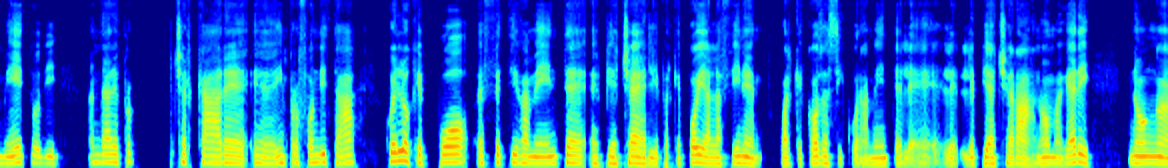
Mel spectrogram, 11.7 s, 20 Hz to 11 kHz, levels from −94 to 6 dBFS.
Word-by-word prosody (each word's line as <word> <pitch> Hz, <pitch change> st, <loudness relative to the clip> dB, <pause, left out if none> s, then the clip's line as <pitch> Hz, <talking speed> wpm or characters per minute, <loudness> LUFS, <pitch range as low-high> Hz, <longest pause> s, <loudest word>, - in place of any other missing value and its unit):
metodi, 130 Hz, -1 st, -2 dB, 0.3 s
andare 150 Hz, 0 st, -1 dB
prop 165 Hz, +2 st, -8 dB, 0.3 s
a -, -, -23 dB
cercare, 140 Hz, -3 st, 0 dB
ehm, 130 Hz, -3 st, -2 dB
in 140 Hz, -, 0 dB
profondità 145 Hz, 0 st, -1 dB, 0.3 s
quello 175 Hz, +2 st, +6 dB
che 145 Hz, -4 st, -2 dB
può 155 Hz, 0 st, +5 dB
effettivamente, 135 Hz, 0 st, 0 dB
uhm, 130 Hz, -, -2 dB
piacergli, 125 Hz, -1 st, +1 dB
perché 115 Hz, +1 st, -8 dB
poi 145 Hz, +2 st, +4 dB
alla 120 Hz, -1 st, +2 dB
fine 125 Hz, -1 st, +1 dB
qualche 115 Hz, -1 st, -3 dB
cosa 130 Hz, +2 st, +1 dB
sicuramente 115 Hz, -2 st, -3 dB
le -, -, -5 dB
le -, -, -3 dB
le 120 Hz, -, -3 dB
piacerà, 120 Hz, -3 st, +1 dB
no, 125 Hz, +1 st, +1 dB
magari 135 Hz, +3 st, +2 dB, 0.3 s
non 135 Hz, 0 st, +3 dB
135 Hz, 145 wpm, -28 LUFS, 125-145 Hz, 0.3 s, quello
